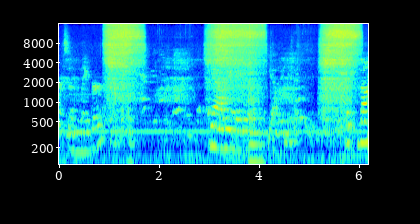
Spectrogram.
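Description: A child blowing hard through a wet, soapy cloth held to his mouth: three long rushes of breath, each about a second, forcing air through the soaked fabric and pushing foam out of its far side.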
